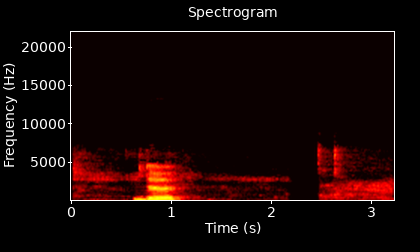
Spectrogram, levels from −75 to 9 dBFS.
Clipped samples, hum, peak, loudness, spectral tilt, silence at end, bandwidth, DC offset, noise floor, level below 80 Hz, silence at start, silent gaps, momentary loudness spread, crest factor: under 0.1%; none; 0 dBFS; -16 LUFS; -6 dB/octave; 0.55 s; 7.4 kHz; under 0.1%; -55 dBFS; -62 dBFS; 0.65 s; 2.28-2.46 s; 25 LU; 22 dB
